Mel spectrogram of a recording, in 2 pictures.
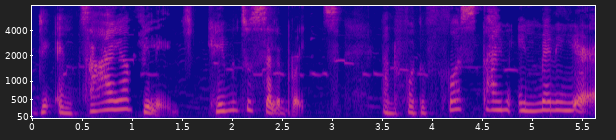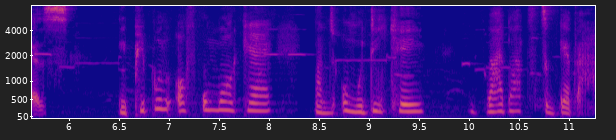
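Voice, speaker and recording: A woman narrating a scripted folktale as host, dramatic and deliberate, phrase by phrase. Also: mid-range voice, a little mellow, a little hiss or hum, low-quality recording. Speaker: storyteller and channel host.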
